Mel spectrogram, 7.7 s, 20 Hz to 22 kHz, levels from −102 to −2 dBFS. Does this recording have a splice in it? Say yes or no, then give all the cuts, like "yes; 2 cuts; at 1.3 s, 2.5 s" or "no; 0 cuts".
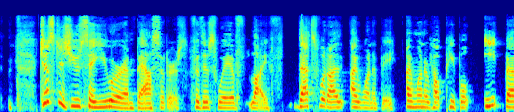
yes; 1 cut; at 6.4 s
